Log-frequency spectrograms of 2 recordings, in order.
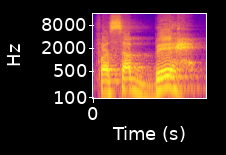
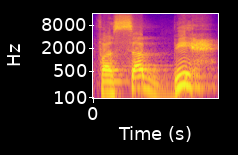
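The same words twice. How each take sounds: First: The vowel after b sounds like e. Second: The vowel after b sounds like i. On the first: The speaker calls it wrong. "ये गलत है। ... बाजेर बे नहीं होता" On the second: The speaker calls it right. "बाजेर बी होता है"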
